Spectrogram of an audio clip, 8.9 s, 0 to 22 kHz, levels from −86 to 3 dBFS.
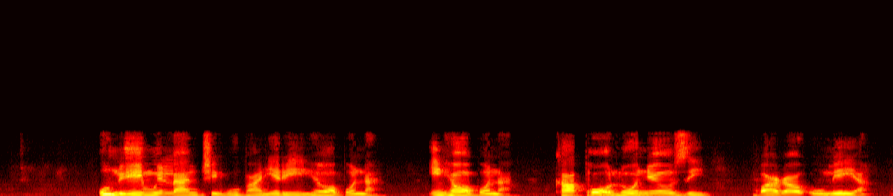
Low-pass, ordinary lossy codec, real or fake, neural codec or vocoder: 7.2 kHz; none; fake; codec, 16 kHz, 0.8 kbps, ZipCodec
